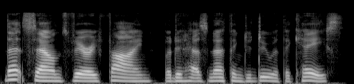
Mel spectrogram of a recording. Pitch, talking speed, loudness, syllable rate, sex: 160 Hz, 220 wpm, -18 LUFS, 4.6 syllables/s, female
